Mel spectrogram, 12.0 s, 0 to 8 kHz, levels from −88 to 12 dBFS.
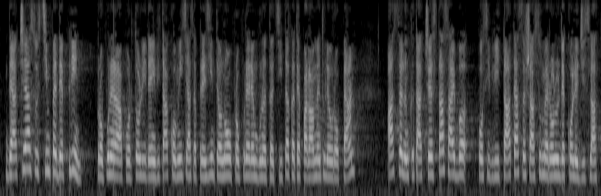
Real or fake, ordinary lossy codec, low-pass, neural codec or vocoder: real; none; none; none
